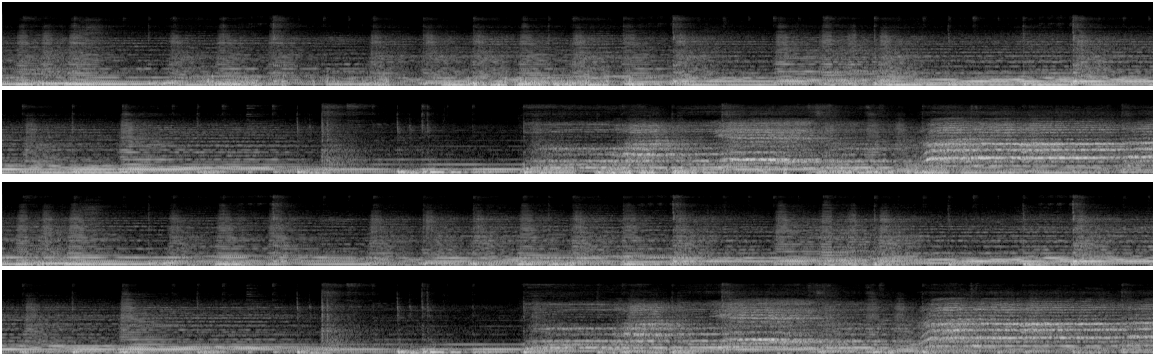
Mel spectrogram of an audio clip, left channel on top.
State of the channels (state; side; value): normal; both; correlation 0.64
